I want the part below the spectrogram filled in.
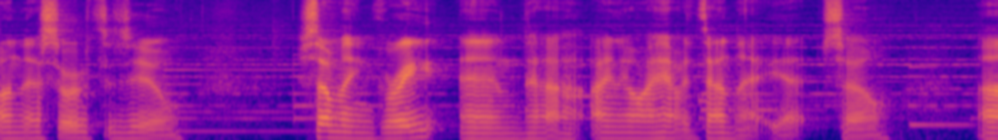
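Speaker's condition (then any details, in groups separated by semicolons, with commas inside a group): ALS; onset with upper body muscle spasms; about 18 months from first symptom to diagnosis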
